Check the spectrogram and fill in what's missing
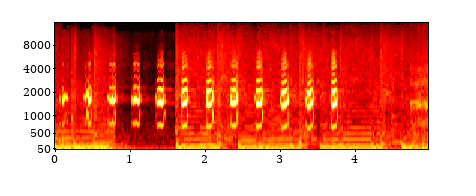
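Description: A wild turkey gobbles repeatedly outdoors, a series of about a dozen loud, rattling calls in a steady rhythm, heard alone with no talking.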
